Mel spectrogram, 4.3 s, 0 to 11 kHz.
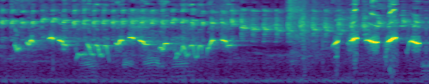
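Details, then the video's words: Sparring among three white-rumped shamas brings soft warbled phrases with slurred whistles, then four louder ringing upslurred notes near the end, over a constant thin high tone. "Murai Keluar Suara Aneh Ketika Di Trex 3 Murai"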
